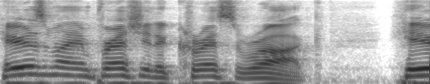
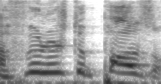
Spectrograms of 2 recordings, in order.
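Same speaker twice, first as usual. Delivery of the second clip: proud, triumphant, pitched-up voice, like a huge win; 8 semitones higher than usual. Doing a short impression of Tracy Morgan finishing a puzzle: Tracy Morgan impression. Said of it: "my Tracy Morgan one is".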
